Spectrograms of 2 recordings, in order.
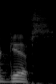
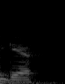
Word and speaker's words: GIF: I say GIF Yeah, that sounds right. I say GIF Because- because it sounds easier. because Like a Jif Jiffy. peanut butter is spelled with a J.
